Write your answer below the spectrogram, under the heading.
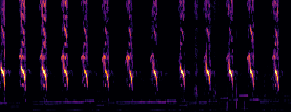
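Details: Chicken chick calling for the mother hen, a rapid series of about thirteen shrill descending peeps, a little over two per second, with sustained background music tones and a few faint clicks.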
